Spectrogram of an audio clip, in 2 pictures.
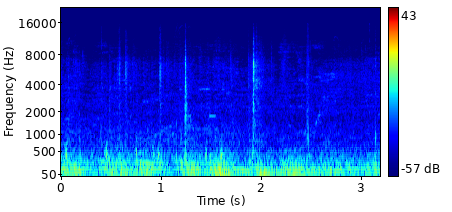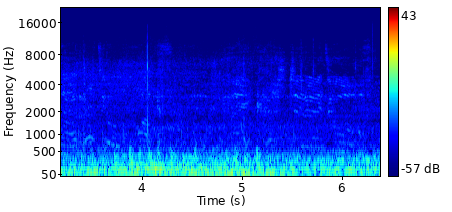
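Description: A car's tyres and suspension knocking over the rails and broken, potholed concrete slabs of a railway level crossing: several sharp jolts in the first four seconds over a steady low road rumble.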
